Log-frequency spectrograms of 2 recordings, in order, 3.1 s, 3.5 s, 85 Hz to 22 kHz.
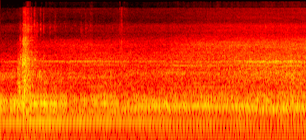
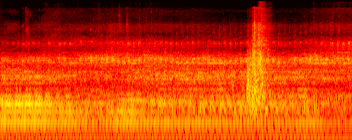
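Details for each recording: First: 1991 Pontiac Firebird 3.1 V6 idling after replacing worn, loose smog pump with refurbished one: steady, even idle with smooth low hum, no knocks or squeal; much quieter than before. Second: 1991 Pontiac Firebird 3.1 V6 running: constant rough whirring rush from the front of the engine with a couple of sharp ticks; the smog (air injection) pump is failing and is being replaced.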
